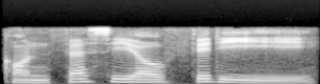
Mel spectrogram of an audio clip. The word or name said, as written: confessio fidei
